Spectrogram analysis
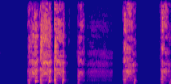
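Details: Adult woman, a smoker, coughs naturally after smoking in a real recording: a short run of about six harsh, wet-edged coughs in a quiet room.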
